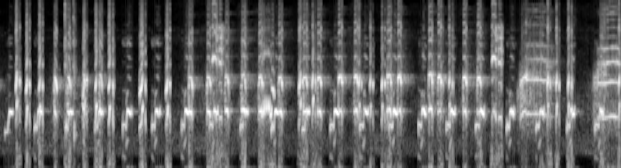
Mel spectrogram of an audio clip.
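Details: White-breasted waterhen calls at night: nonstop rapid harsh croaking with strong overtones, closing with a few longer, more tonal drawn notes.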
